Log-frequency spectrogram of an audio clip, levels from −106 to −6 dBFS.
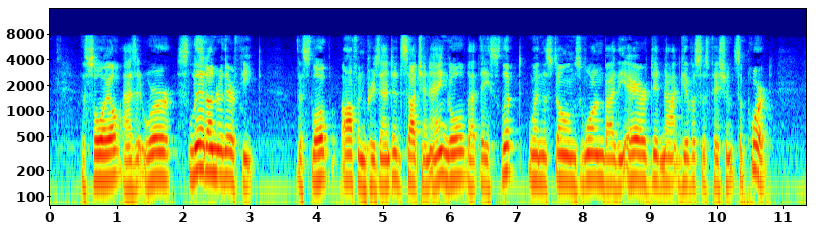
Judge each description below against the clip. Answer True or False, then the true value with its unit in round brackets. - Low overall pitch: False (150 Hz)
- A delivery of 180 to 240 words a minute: False (170 wpm)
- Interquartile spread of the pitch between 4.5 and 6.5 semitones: False (2.4 semitones)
